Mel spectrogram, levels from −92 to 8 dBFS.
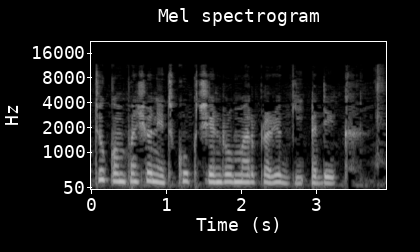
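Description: Throughout the speech, the treble sounds synthetic, with s sounds turning gritty and metallic and nothing above 11.8 kHz, which fits heavy HE-AAC compression at around 16 kbps as the likely cause. Unlike plain low-pass filtering, the top is present but rebuilt from copied lower bands whose harmonics don't line up.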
